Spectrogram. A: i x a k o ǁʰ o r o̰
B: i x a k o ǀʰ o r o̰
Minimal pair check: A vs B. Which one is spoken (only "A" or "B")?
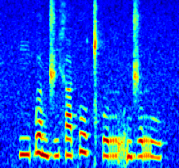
B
